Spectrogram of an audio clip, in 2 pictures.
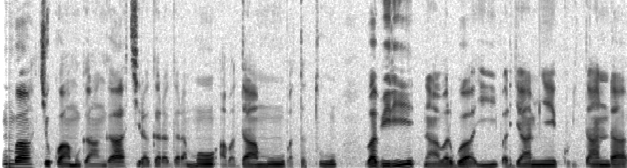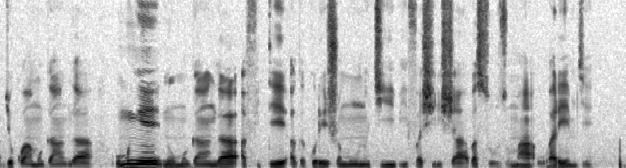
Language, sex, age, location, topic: Kinyarwanda, male, 25-35, Kigali, health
